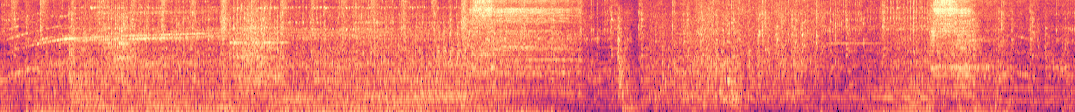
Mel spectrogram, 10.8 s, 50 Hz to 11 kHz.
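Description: Hydraulic excavator's diesel engine working under load while an Xcentric XR20 impact ripper attachment tears into lava stone, with many quick cracks and clatters of breaking rock over the steady engine sound. The level drops briefly about six seconds in.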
